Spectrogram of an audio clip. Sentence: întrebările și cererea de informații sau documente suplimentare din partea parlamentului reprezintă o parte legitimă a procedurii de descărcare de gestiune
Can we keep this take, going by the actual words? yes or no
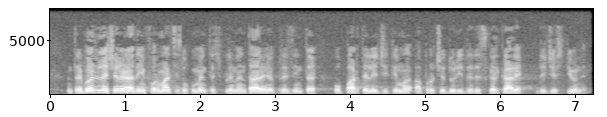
no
